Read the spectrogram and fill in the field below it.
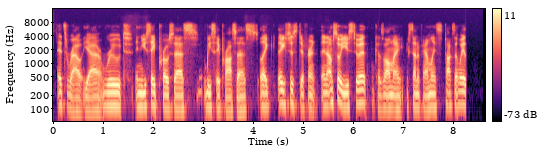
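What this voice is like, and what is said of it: Canadian accent. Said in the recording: “I get made fun of so much for my Canadian accent.”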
